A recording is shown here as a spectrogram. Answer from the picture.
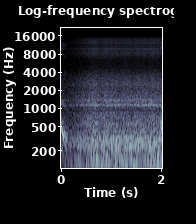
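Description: Kitchen range-hood exhaust fan running with a steady, noisy rush and hum.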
